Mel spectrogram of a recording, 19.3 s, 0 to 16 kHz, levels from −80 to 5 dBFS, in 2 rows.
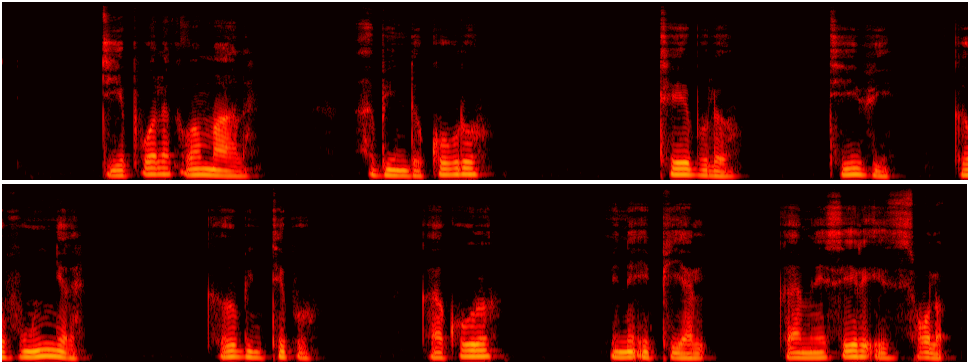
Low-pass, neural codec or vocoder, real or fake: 14.4 kHz; none; real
